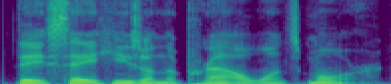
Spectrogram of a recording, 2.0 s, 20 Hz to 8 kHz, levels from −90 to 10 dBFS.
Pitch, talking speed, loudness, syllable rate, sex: 105 Hz, 245 wpm, -16 LUFS, 4.6 syllables/s, male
